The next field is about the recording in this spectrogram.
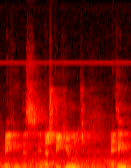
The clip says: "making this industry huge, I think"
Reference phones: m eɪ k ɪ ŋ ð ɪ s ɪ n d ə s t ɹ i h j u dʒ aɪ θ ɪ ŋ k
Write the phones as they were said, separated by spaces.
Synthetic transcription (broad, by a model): m eɪ k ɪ ŋ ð ɪ s ɪ n d ə s t ɹ i h j u dʒ aɪ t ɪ ŋ k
